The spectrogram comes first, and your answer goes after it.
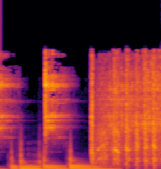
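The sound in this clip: A car engine struggles to start in the cold, making repeated loud cranking bursts with a strained, whining tone. A noisier, rougher rumble follows the cranking.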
